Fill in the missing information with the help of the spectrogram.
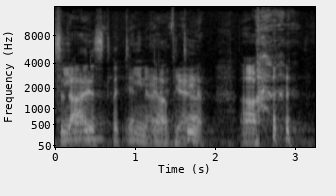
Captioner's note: laughing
